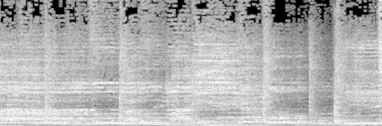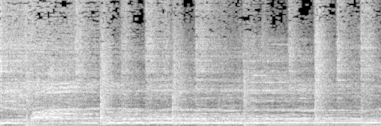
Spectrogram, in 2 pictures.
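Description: A group of women's voices singing a gospel worship song into microphones, in long held notes with vibrato.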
